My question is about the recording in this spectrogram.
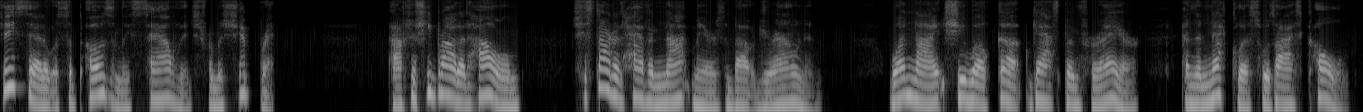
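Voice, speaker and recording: A woman playing a caller from New Orleans, telling an eerie family story calmly and steadily. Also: low-pitched, measured pace, no echo.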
